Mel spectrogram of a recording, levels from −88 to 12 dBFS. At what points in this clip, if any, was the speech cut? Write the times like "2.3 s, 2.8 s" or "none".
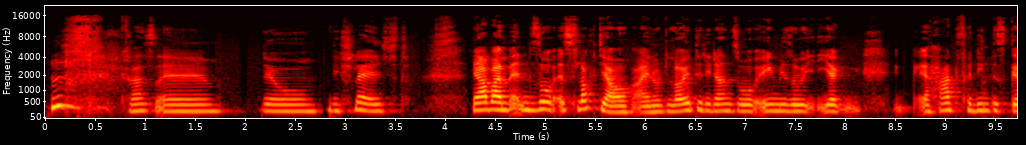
2.8 s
